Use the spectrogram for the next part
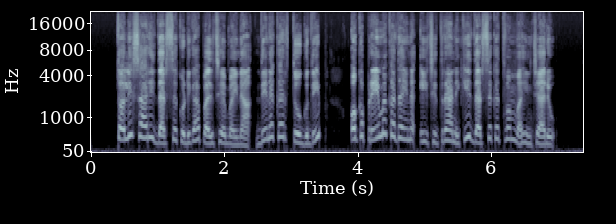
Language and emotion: Telugu, neutral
